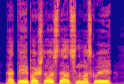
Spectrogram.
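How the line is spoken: Angry, anxious question. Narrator (Russian): Зло и тревожно… спросил

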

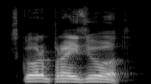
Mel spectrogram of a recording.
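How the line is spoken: Shouting. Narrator (Russian): крикнул Марти

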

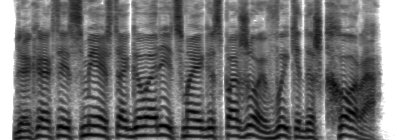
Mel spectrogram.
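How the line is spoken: Bodyguard's yell. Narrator (Russian): заорал телохранитель

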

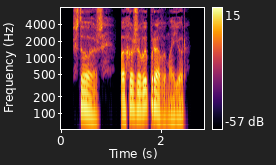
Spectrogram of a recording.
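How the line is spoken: Sigh. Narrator (Russian): вздохнул

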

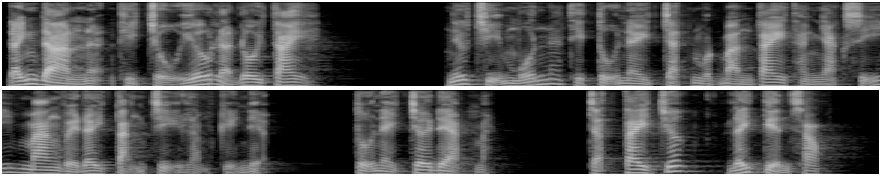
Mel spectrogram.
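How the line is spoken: Cold. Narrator (Vietnamese): Quân lạnh lùng bảo

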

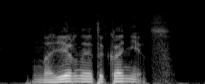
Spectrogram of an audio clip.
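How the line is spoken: Gloomy. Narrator (Russian): закончил Бартоломео мрачно

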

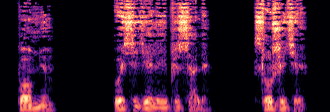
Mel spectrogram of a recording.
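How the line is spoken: Furious frantic whisper. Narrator (Russian): вскипел вдруг, исступленно, но говоря по-прежнему шепотом

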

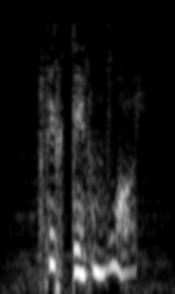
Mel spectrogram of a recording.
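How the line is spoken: Whining. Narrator (Italian): piagnucolò

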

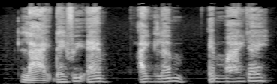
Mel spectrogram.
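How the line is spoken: Soft echoing voice. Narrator (Vietnamese): vang vọng một giọng nói nhỏ nhẹ ở bên tai

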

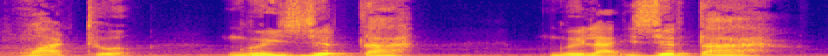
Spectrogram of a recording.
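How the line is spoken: Hoarse dying voice. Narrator (Vietnamese): Người đó thì vẫn chưa chết, khàn khàn mà nói

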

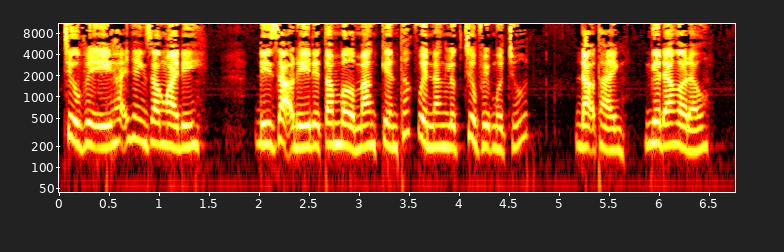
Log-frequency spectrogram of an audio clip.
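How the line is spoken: Raised voice. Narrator (Vietnamese): cất cao giọng nói

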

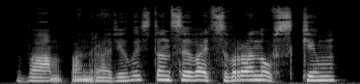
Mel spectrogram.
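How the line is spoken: Deep bass question. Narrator (Russian): густым басом спросил Борис

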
